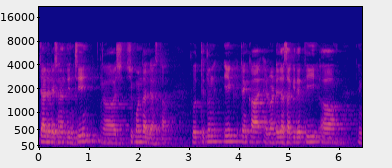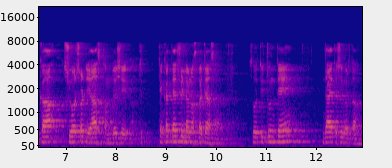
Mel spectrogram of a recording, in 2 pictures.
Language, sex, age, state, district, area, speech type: Goan Konkani, male, 18-30, Goa, Tiswadi, rural, spontaneous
